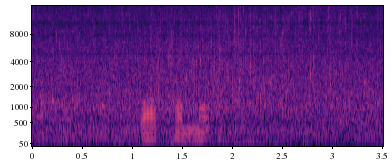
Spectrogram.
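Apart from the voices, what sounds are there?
water flowing out below a cave mouth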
